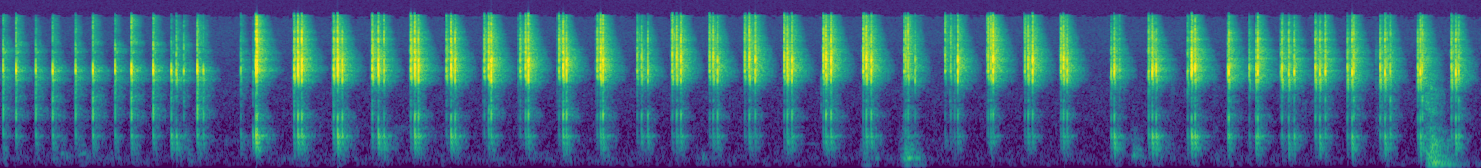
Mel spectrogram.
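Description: Long nails scratch and flick across the bristles of a small, solid pink silicone scalp massager, making a rapid series of dozens of short, dry, bright ticking scratches. A quick burst in the first two seconds is followed by a brief pause, then a steady, slightly uneven rhythm of crisp flicks that die away almost instantly.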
